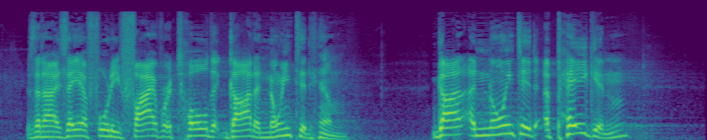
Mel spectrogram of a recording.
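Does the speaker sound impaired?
No.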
